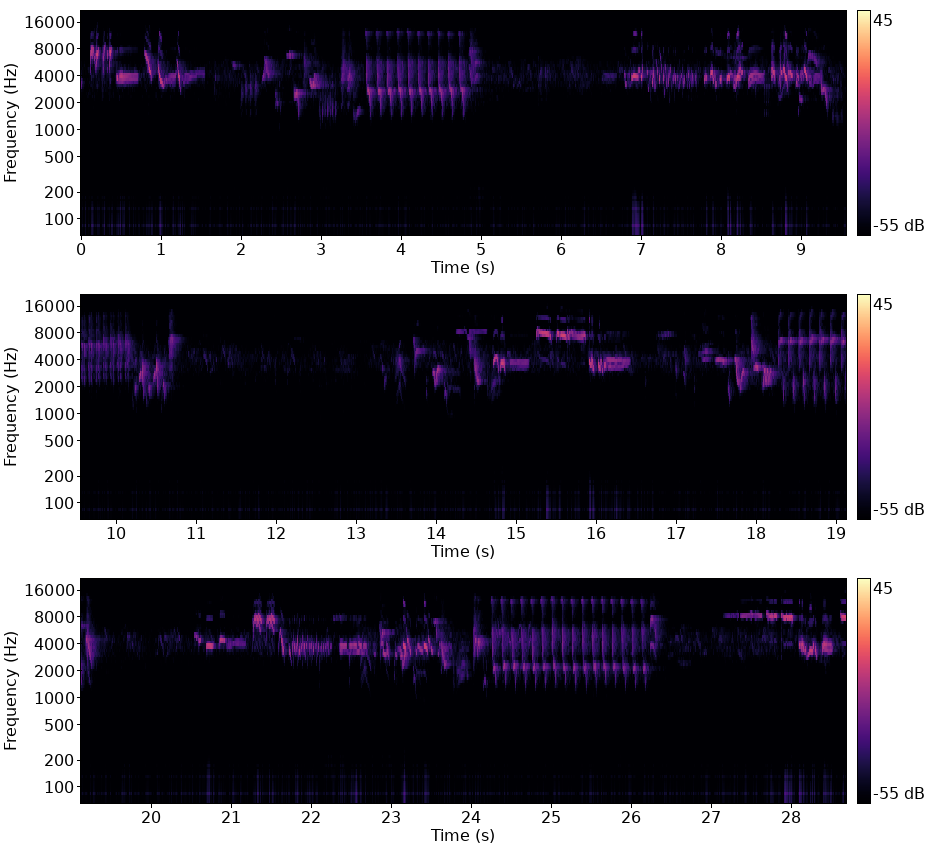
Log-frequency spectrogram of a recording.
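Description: A songbird singing: short warbling phrases alternating with long, very fast trills, the pattern coming round about four times.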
